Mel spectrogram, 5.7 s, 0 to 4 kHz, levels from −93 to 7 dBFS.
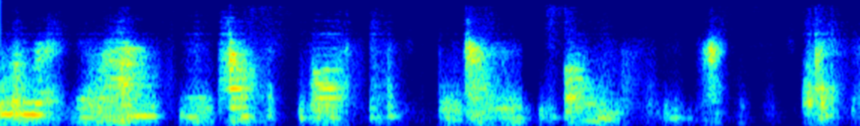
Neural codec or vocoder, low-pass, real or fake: codec, 44.1 kHz, 0.9 kbps, DAC; 3.6 kHz; fake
